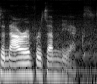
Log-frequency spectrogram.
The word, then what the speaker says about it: Inara Verzemnieks: Her name is Inara Verzemnieks. Okay. Yes. Thank you. You're going to try to pronounce it now?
